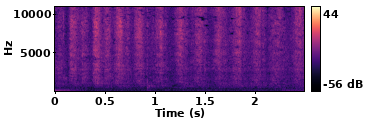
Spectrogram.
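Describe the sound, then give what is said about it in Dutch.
Steady scratchy rubbing of a pencil moving across paper in quick repeated strokes as someone draws, retracing the movement of a shape, a soft rhythmic rasp with no voices. “Met mijn lievelingspotlood herhaal ik de strepen van de beweging van de vorm.”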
